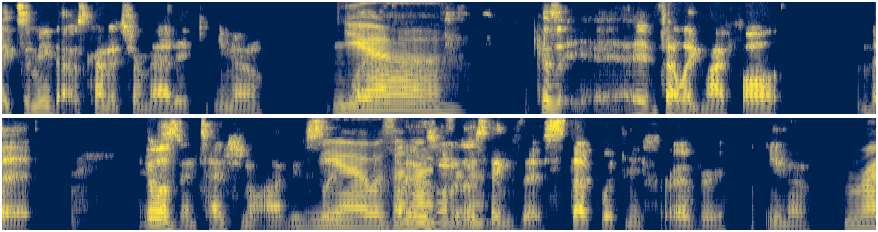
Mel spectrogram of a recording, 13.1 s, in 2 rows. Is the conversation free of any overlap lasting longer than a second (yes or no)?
no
